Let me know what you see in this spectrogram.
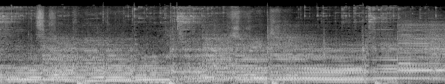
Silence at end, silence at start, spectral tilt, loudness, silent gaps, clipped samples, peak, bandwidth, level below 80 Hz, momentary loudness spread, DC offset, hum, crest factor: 0 s; 0 s; -4.5 dB/octave; -13 LUFS; none; under 0.1%; 0 dBFS; 18 kHz; -30 dBFS; 1 LU; under 0.1%; none; 12 dB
